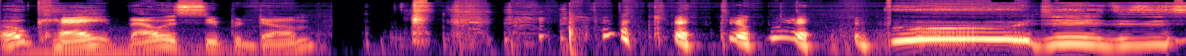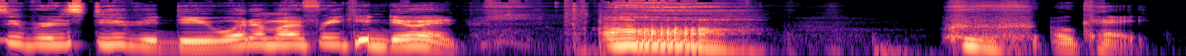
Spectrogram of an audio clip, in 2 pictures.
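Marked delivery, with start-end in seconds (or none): 0.0-8.2 talking through laughter, higher. Sitting alone in the car after an outro, laughing while talking. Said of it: "Why am I even laughing just all by myself".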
